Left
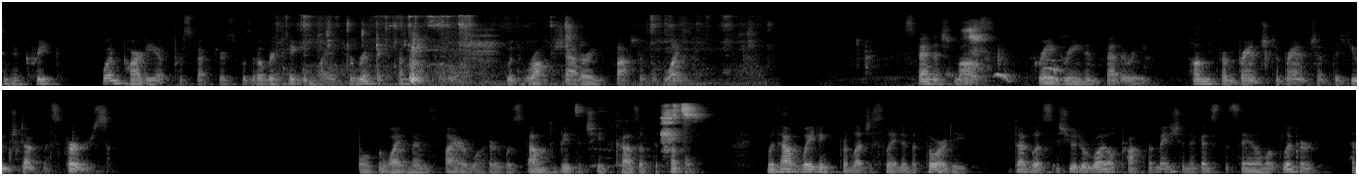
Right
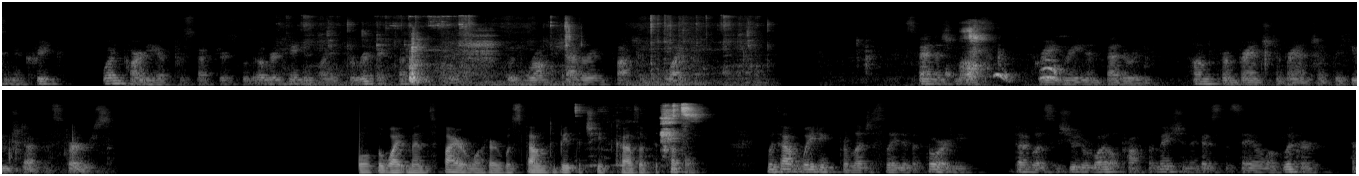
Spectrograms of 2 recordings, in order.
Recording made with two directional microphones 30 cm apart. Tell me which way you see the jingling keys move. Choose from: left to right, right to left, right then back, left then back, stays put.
left to right.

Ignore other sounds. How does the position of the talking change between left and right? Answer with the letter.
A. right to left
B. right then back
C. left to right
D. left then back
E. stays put
B.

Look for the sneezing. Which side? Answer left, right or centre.
right.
